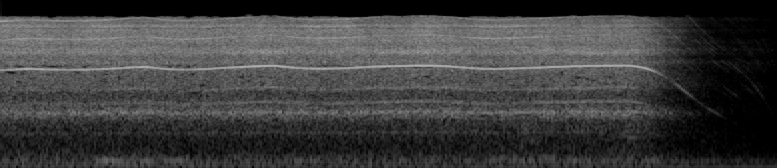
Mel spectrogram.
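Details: Sound effect of a dental drill starting, running with a steady high-pitched whine, then winding down and stopping.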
